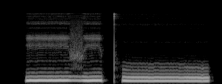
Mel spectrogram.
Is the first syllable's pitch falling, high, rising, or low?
low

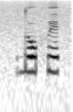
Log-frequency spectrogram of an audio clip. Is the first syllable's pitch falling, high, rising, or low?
high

